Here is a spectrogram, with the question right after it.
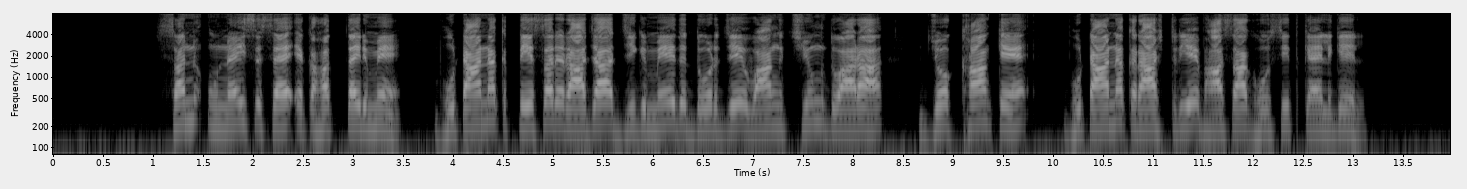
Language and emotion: Maithili, neutral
